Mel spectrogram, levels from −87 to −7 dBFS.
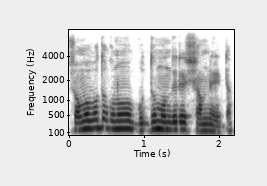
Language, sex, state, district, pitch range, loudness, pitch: Bengali, male, West Bengal, Kolkata, 145-175 Hz, -19 LUFS, 160 Hz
